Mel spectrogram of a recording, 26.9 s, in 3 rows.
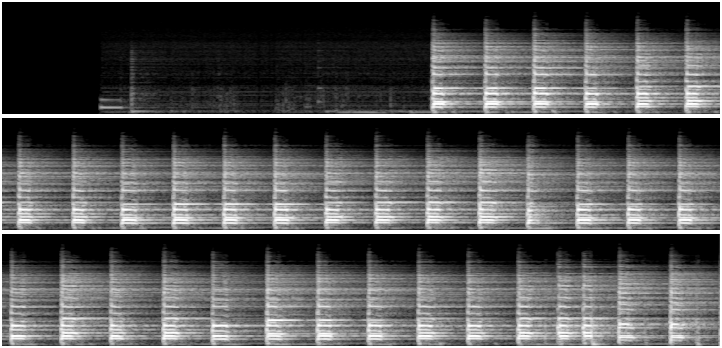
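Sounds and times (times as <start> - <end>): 
guitar: 5.4 - 26.9.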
